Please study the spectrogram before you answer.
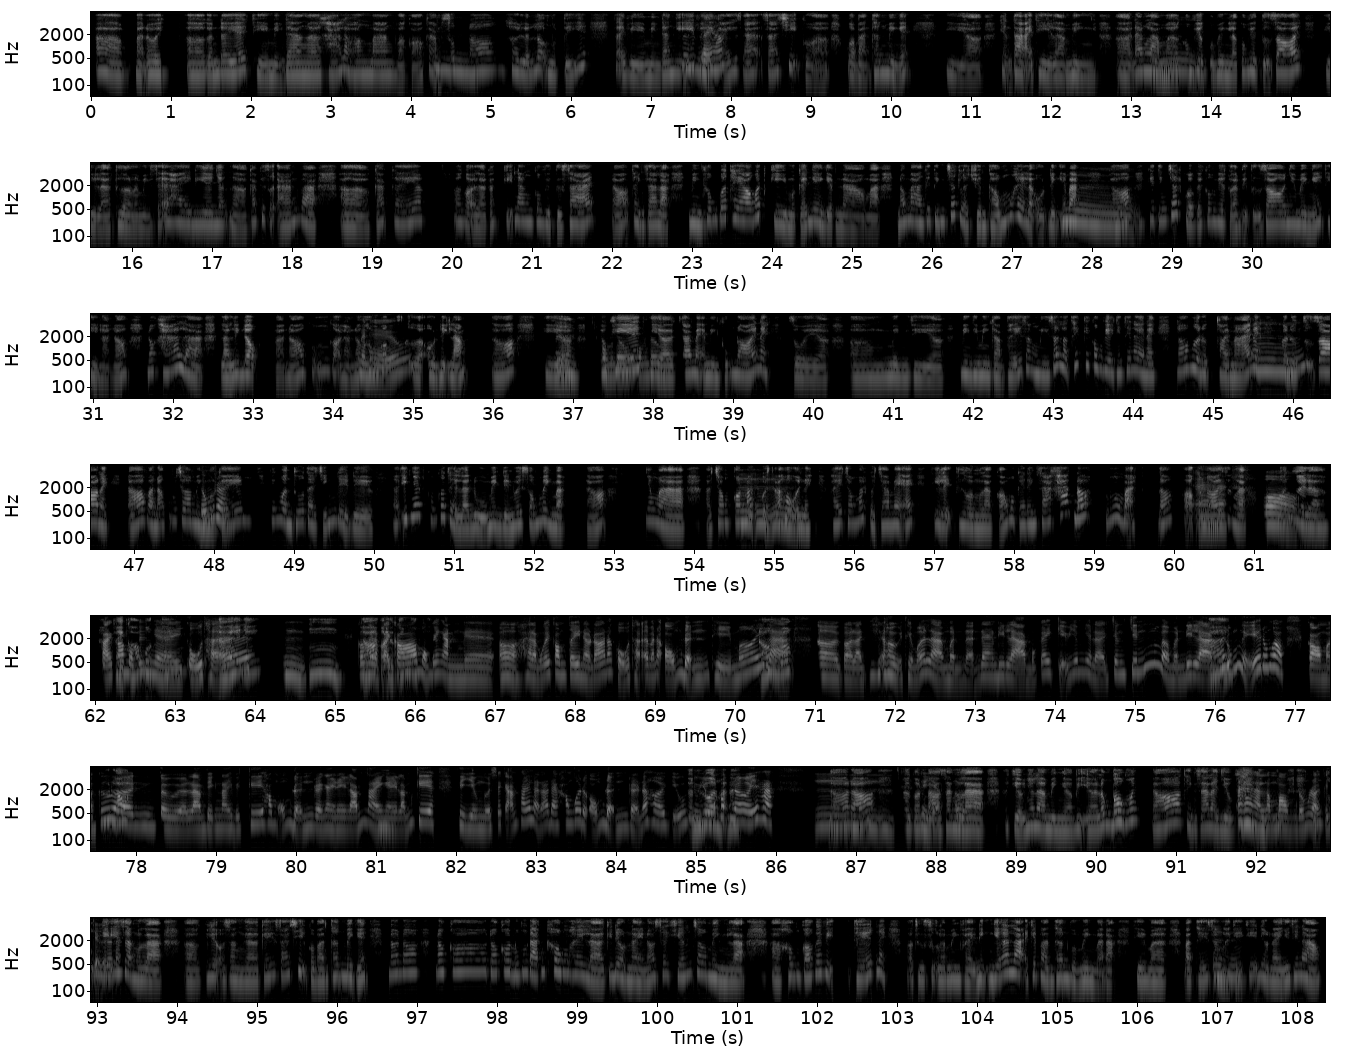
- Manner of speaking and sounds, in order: tapping; drawn out: "Ừm"; laughing while speaking: "ừ"; "cái" said as "ứn"; "cái" said as "ứn"; laughing while speaking: "À"
- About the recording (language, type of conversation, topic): Vietnamese, advice, Nghề nghiệp có quyết định tôi là người như thế nào không?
